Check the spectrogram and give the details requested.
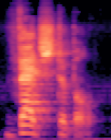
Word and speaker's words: vegetable: 3 syllables, veg-ta-ble, vegetable, vegetable. And here's the written form. When you see it written down, it looks like it has 4 syllables, but we only pronounce 3.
